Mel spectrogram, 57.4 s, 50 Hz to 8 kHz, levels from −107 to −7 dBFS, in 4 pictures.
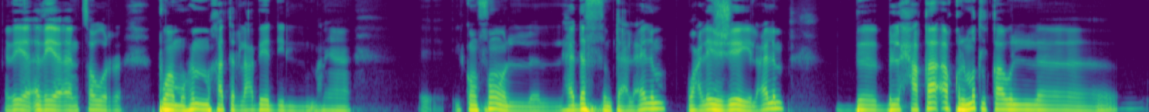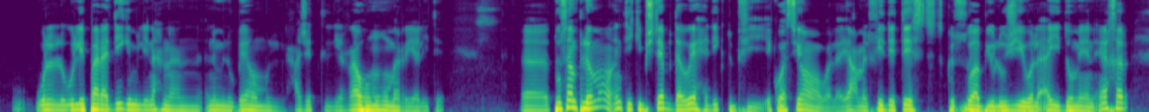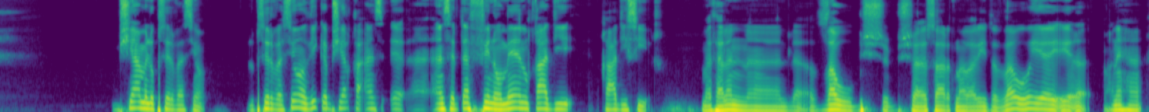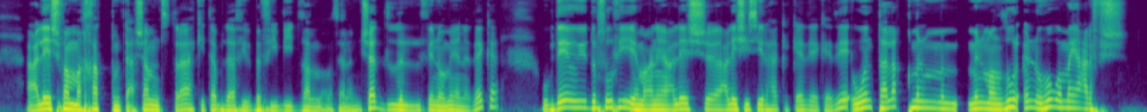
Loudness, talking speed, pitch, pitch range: -20 LUFS, 115 wpm, 125 Hz, 110-140 Hz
